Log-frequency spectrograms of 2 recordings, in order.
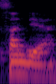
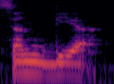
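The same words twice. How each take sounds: First: The name is said with Americanized sounds. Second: The name is said with its native sounds. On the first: The speaker calls it wrong. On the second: The speaker calls it right. "It's Sandhya"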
